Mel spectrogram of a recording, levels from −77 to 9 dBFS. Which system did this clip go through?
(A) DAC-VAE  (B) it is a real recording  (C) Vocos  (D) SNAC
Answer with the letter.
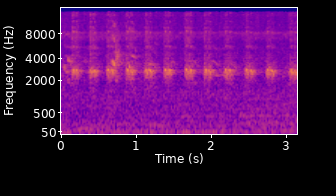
B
